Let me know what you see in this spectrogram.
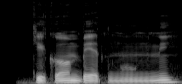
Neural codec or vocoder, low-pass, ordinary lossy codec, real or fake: none; 19.8 kHz; none; real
